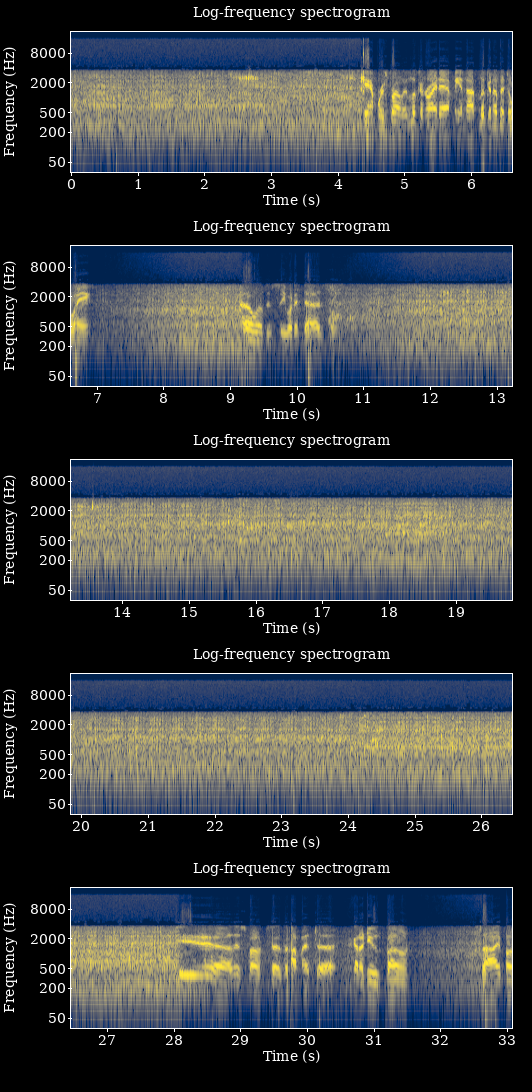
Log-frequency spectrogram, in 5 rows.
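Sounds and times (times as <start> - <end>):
paramotor engine droning: 0.0 - 33.0.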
